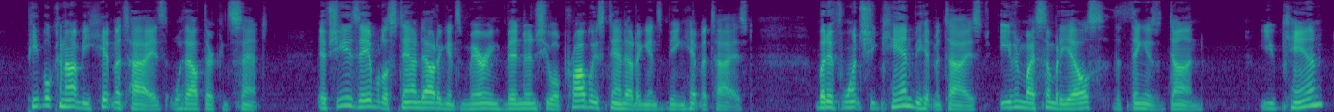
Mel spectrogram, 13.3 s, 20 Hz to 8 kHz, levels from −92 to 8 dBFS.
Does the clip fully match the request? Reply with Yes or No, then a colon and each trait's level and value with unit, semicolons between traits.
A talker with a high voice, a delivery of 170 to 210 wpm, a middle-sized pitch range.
No: low, 130 Hz; average, 190 wpm; average, 4.5 semitones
